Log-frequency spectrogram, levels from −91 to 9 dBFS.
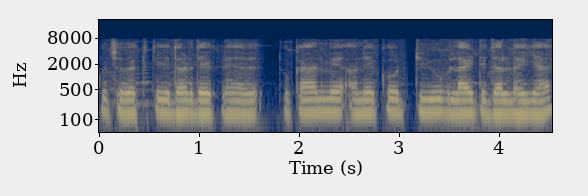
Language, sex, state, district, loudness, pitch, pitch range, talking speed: Hindi, male, Bihar, Araria, -28 LUFS, 145 Hz, 140-150 Hz, 170 wpm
